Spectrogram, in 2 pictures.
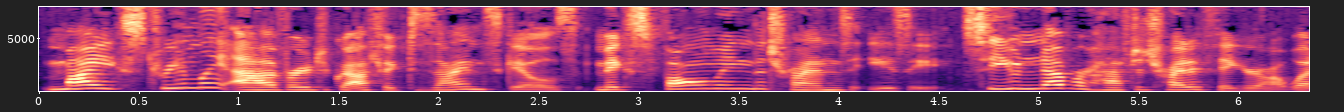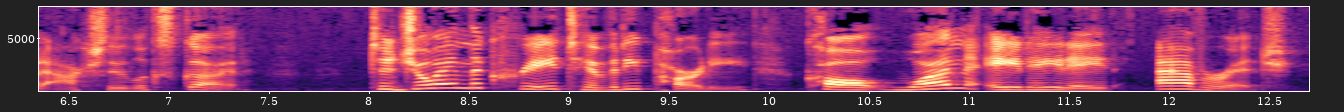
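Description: A woman's voice: a little high, animated, moderate pace. A woman reading a mock infomercial in a tongue-in-cheek, salesy way.

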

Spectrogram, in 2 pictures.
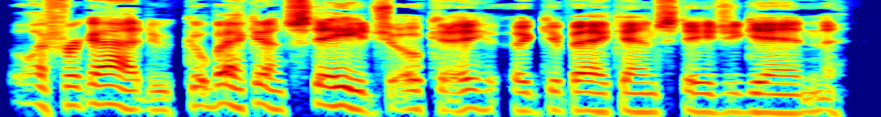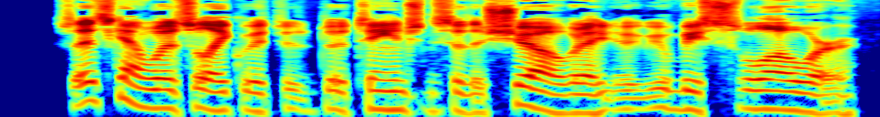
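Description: A man with a creaky voice hosting a bedtime podcast in a halting, meandering monologue, gently reassuring as he stammers and circles back on his phrases. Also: mid-range voice, fairly even intonation, dry recording, clean studio sound. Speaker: podcast host.

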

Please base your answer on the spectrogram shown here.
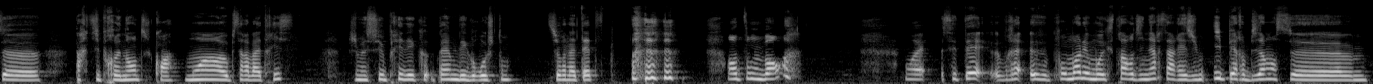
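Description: Soft-toned midwife, hesitant. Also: female voice, mid-range voice. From France. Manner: hesitant, many fillers, laughs easily. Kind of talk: personal interview testimony.

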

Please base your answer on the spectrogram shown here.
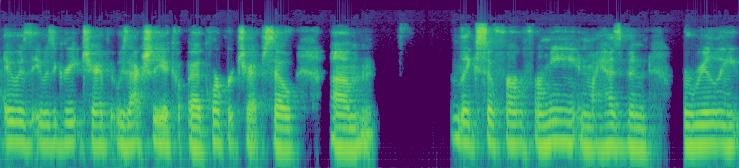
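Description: Hoarse lady rambling on, gravelly dark voice, lots of restarts. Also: low voice. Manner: chatty, rambling, many restarts. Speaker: guest, supplement company sales rep. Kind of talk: casual interview chat.

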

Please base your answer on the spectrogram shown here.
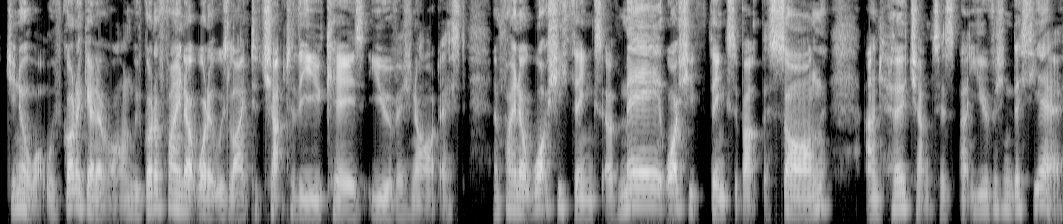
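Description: A man's voice: medium pitch, darkish tone. A man with a Geordie accent from Northeast England, hosting a podcast in casual, chatty conversation with frequent fillers and laughs. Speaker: podcast host. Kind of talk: casual chat and interviewing.

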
